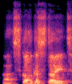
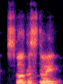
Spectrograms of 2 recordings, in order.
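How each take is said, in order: First: Сколько стоит with stress "SKOL'-ka STO-it"; Russian skolko stoit. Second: Сколько стоит again, "SKOL'-ka STO-it"; Russian skolko stoit repeated. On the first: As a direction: ask сколько стоит slightly higher. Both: Shown as a demonstration. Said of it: "so how much does it cost?".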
